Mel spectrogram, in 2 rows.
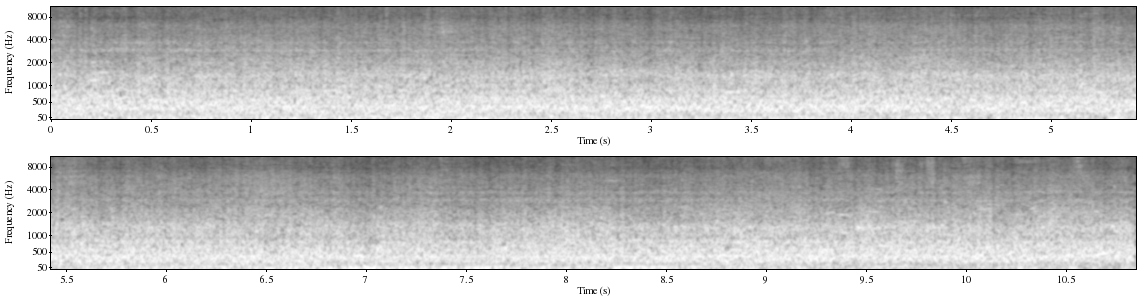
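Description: Vintage New York City subway train of R12, R15 and R33 cars running through a tunnel: a steady, loud rumble of wheels on track that holds an even level throughout.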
